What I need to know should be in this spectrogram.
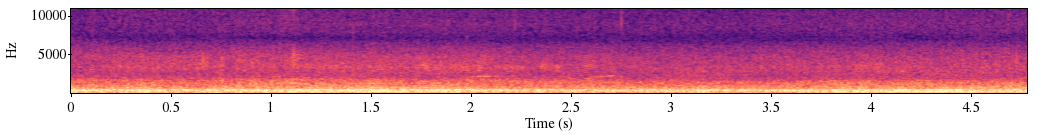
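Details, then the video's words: Many honeybees buzzing while transferred from a nuc box to a hive, a thick, even drone of overlapping wingbeats with slight wavering in pitch and no pauses. "Moving Honeybees from Nuc to Hive"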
